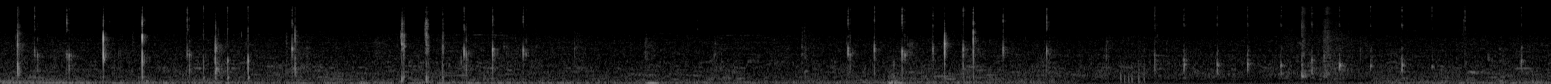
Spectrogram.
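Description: A string of sharp, irregular clicks, a few of them loud, with a quieter spell in the last third.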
